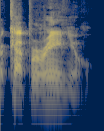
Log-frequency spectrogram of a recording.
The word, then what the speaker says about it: caipirinha: Everything about this album, even the cover, just screams, have a martini, or a caipirinha. Is that how you pronounce it? – Yes. – Yeah.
